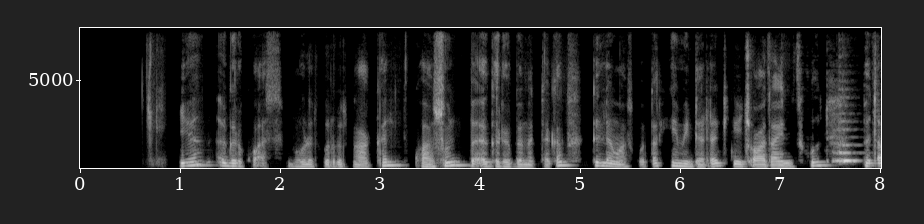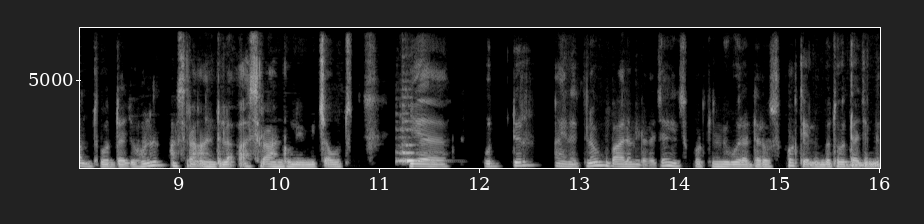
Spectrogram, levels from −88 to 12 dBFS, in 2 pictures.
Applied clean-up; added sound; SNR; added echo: classical method spectral subtraction.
